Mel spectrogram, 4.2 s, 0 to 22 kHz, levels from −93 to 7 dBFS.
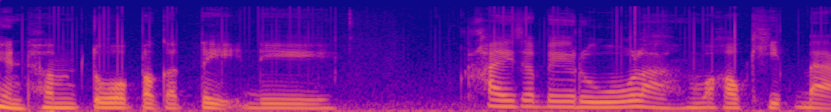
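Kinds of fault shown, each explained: Word clock ticks: the receiver runs on its own clock, off the sender's by something like a thousand parts per million, so one sample slips each time the clocks pass. The speech carries sharp ticks roughly every 20 ms from 0.11 to 4.15 s.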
